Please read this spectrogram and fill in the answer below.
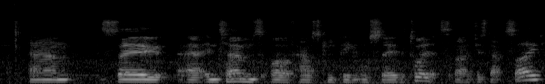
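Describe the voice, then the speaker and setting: A man's medium-pitched voice at a fairly slow pace with fairly even intonation, amid noticeable background noise. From Cornwall, England. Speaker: trainer. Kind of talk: training session.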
